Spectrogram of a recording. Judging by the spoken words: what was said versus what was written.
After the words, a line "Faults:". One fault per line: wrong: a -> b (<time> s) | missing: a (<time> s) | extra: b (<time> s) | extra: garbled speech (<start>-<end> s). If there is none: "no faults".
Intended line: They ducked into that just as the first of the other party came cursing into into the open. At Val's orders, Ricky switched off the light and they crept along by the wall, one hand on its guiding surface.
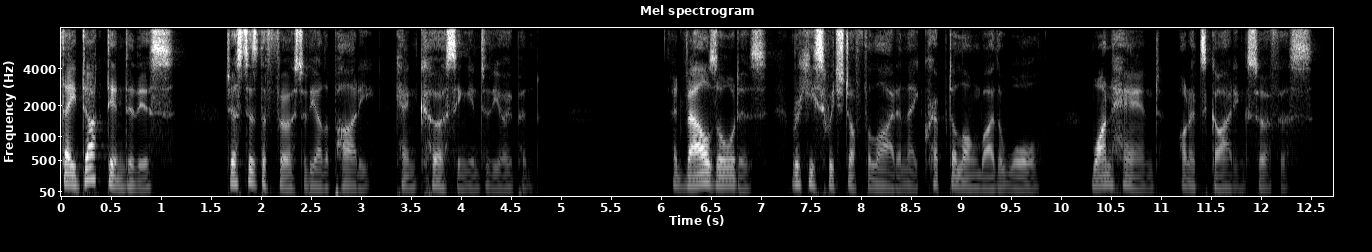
They ducked into this just as the first of the other party came cursing into the open. At Val's orders, Ricky switched off the light and they crept along by the wall, one hand on its guiding surface.
Faults:
wrong: that -> this (0.7 s)
missing: into (4.3 s)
